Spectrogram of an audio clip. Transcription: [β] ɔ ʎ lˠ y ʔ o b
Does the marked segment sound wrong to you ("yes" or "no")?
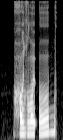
yes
